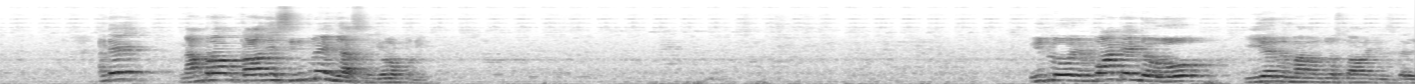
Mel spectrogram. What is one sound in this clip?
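A middle-aged man speaks clearly and steadily, as if teaching, close by.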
